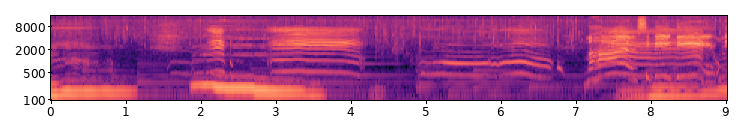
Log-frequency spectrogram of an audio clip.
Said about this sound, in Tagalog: Sabi ko, si baby umiiyak.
